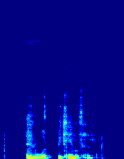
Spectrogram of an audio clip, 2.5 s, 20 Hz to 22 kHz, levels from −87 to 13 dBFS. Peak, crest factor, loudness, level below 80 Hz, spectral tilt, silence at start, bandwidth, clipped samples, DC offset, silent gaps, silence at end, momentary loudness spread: -12 dBFS; 16 dB; -26 LUFS; -68 dBFS; -8 dB/octave; 0.5 s; 7.8 kHz; under 0.1%; under 0.1%; none; 0.65 s; 17 LU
